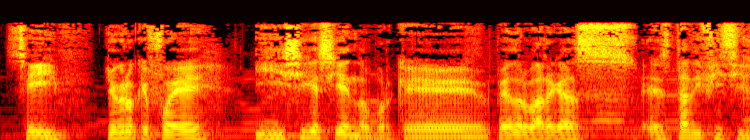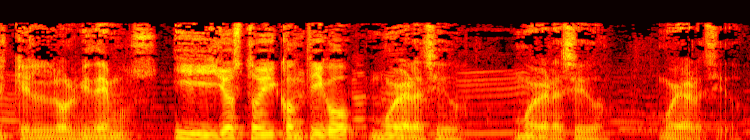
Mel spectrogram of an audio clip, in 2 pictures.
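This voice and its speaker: A man's voice: fairly low pitch, animated, normal speed, faint music behind. A man hosting a talk show in a conversational style.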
